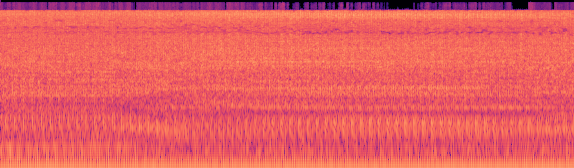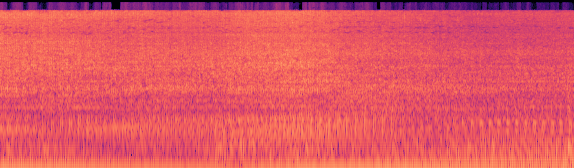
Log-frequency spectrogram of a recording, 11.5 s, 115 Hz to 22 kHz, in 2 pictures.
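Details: Carrier X4 small diesel engine after running out of fuel and being primed with the hand pump to bleed air; deep, steady diesel drone with even low throb, no misses or knocks; idling cleanly.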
